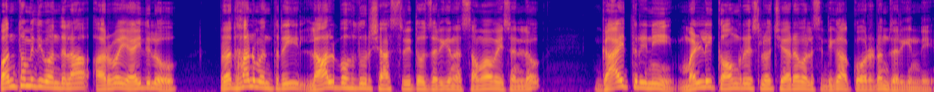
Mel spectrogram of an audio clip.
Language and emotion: Telugu, neutral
